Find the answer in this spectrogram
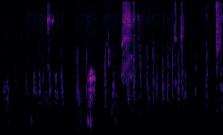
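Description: Near silence: faint background rustles picked up by open microphones on a video call, with one brief, slightly louder sound a little before the middle.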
